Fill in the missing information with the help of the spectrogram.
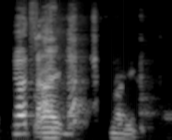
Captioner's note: laughter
